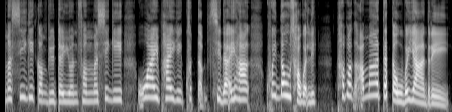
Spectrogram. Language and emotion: Manipuri, disgusted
